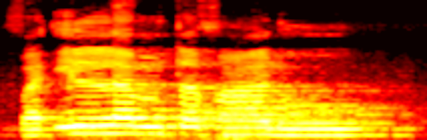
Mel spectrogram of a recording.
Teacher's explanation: لام کی صورت میں بغیر گنہ کے ملا کر پڑھیں گے، ٹھیک ہے؟ اس کو ادغام بلا گنہ اور ادغام تام بھی کہتے ہیں، ٹھیک ہے دوستو؟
